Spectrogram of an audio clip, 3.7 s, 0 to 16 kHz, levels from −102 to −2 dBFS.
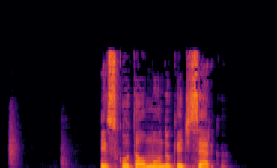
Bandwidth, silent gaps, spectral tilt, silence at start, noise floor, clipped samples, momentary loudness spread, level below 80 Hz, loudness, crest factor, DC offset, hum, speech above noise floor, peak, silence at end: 11.5 kHz; none; -4.5 dB/octave; 0.15 s; -65 dBFS; under 0.1%; 5 LU; -62 dBFS; -27 LUFS; 20 dB; under 0.1%; none; 39 dB; -10 dBFS; 0.85 s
